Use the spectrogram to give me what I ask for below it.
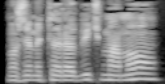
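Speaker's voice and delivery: wysoka, głośna, błagalna prośba; z zapałem. Acted. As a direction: zapytaj mamę, jakby od tego wszystko zależało. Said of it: "spytała z zapałem". (córka z zapałem prosi mamę o zgodę)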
